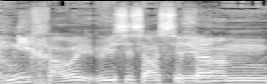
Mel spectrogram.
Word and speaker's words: Níjar: Alors si je prononce bien, c'est Níjar. Níjar, oui, c'est ça.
